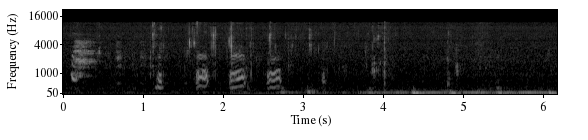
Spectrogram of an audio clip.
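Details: Japanese Spitz puppies, twelve days old, indoors; thin, wavering squeaks repeated several times in the first three seconds, then low rumbling handling and chewing-like noise takes over.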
